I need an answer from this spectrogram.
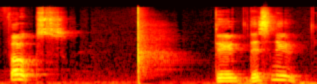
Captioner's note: clap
